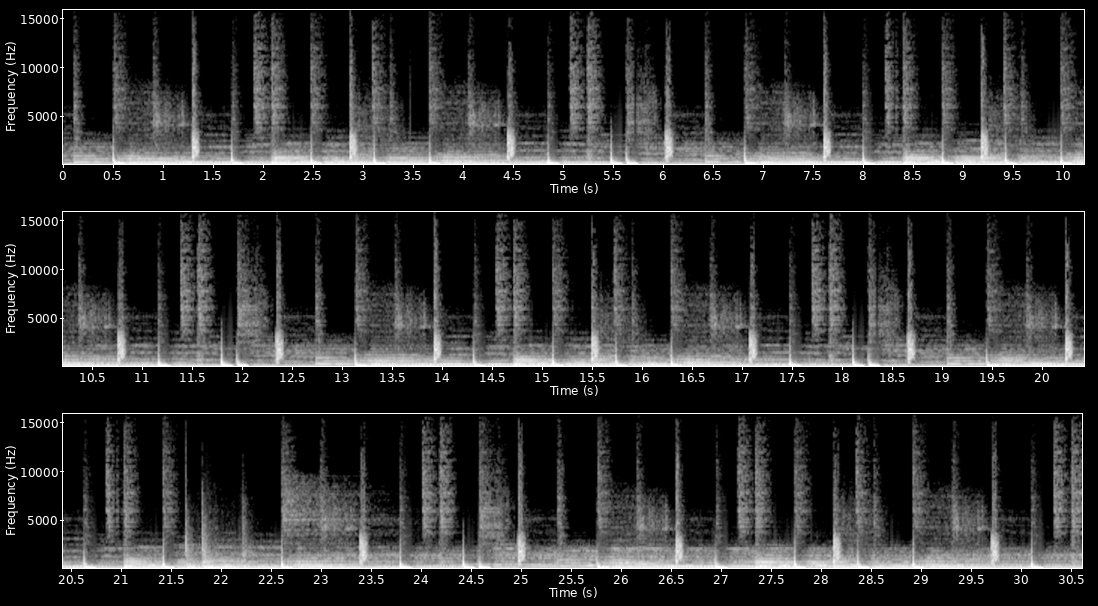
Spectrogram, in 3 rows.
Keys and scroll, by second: 7.9 a, 14.4 g, 20.1 z, 25.9 ctrl+z, 26.1 ctrl+z, 26.7 ctrl+z, 30.0 z.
